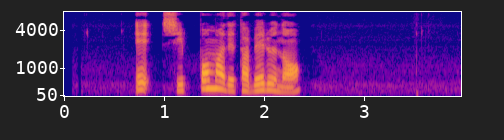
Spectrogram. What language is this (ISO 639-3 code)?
jpn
